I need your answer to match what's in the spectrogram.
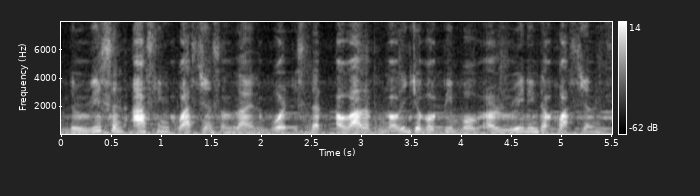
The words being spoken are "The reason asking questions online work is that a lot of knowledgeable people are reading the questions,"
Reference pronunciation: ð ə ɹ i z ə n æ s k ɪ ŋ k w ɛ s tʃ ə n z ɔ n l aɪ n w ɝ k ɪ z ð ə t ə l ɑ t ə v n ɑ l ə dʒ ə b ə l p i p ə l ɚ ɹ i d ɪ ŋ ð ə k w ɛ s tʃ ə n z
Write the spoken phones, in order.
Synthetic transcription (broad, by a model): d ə ɹ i s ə n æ s k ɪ ŋ k w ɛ s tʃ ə n s ɔ n l aɪ n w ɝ ɪ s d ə t ə l ɑ t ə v n ɑ l ə dʒ ə b ə l p i p ə l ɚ ɹ i d ɪ ŋ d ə k w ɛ s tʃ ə n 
